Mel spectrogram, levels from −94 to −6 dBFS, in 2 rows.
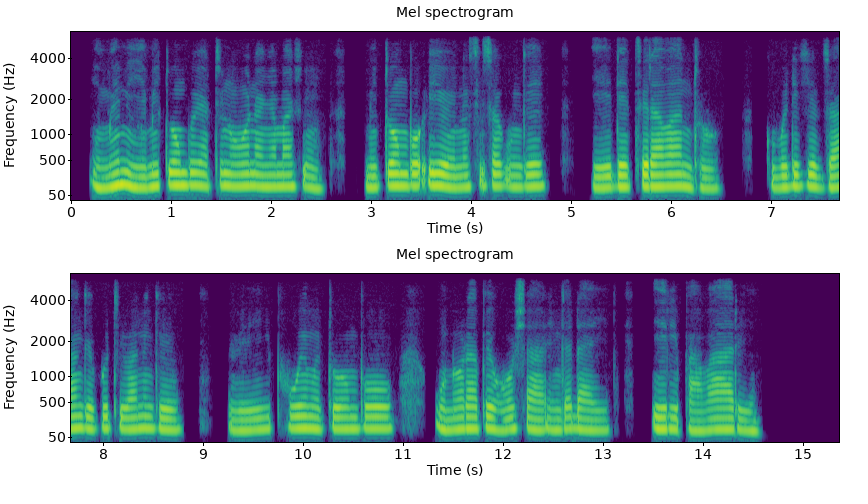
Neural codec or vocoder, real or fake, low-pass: none; real; 5.4 kHz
